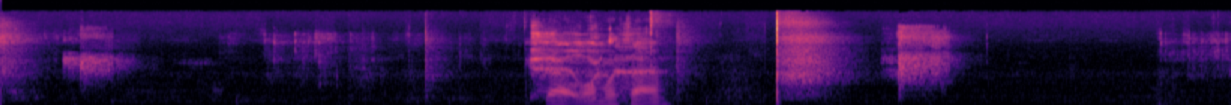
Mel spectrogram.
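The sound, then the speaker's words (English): A person claps over an online call to test the audio delay: a few sharp, crisp hand claps ring out one at a time at irregular intervals, separated by stretches of people talking and a brief louder voiced sound in the middle. “A bunch of claps in there.”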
